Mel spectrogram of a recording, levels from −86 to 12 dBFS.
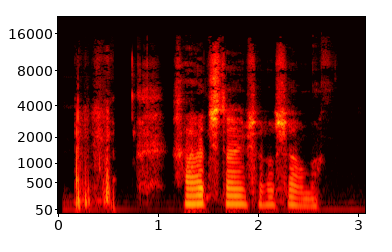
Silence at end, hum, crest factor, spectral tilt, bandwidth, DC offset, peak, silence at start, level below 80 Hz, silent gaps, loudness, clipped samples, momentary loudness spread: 0.35 s; none; 24 dB; -3 dB/octave; 16 kHz; under 0.1%; -8 dBFS; 0.15 s; -62 dBFS; none; -27 LUFS; under 0.1%; 18 LU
